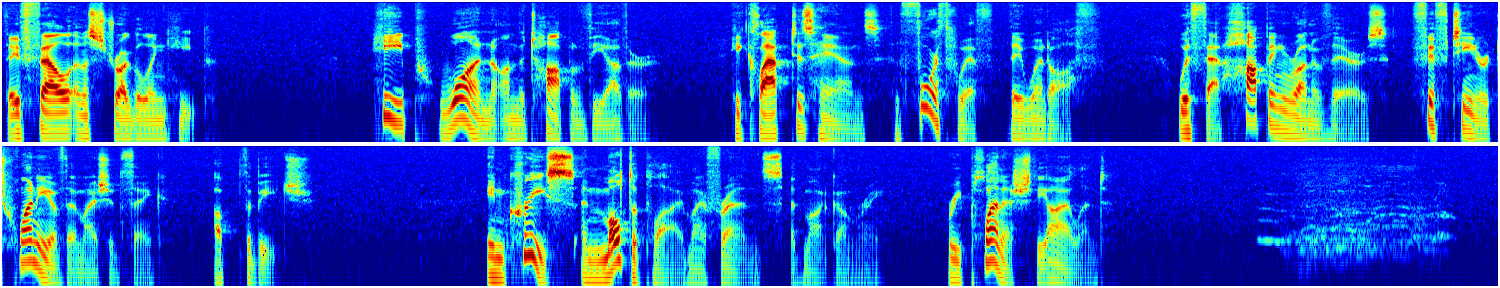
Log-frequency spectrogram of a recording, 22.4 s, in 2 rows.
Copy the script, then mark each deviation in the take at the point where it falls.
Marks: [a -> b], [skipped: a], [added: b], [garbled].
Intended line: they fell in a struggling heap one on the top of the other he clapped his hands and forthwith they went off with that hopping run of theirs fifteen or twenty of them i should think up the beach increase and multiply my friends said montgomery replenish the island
they fell in a struggling heap [added: heap] one on the top of the other he clapped his hands and forthwith they went off with that hopping run of theirs fifteen or twenty of them i should think up the beach increase and multiply my friends said montgomery replenish the island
